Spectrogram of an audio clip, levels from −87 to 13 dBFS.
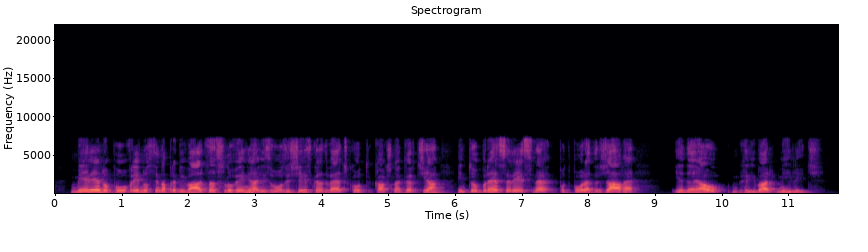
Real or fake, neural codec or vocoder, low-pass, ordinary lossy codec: real; none; 7.2 kHz; none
